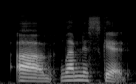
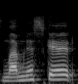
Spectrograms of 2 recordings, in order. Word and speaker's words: lemniscate: say a lemniscate, but lemniscate. Okay, so you can pronounce it two different ways. It's lemniscate or lemniscate.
